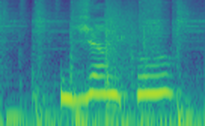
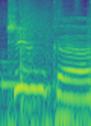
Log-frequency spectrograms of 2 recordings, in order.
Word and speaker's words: Junko: Junku. Rip Junko. Fuck, I'm saying her name wrong. Junko, there we go.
